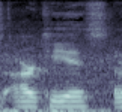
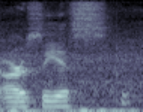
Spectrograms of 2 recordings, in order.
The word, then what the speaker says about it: Arceus: People go both ways, Arceus or Arceus.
